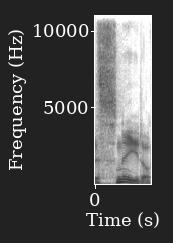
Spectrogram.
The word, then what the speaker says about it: Snyder: The Schneider Cut. The Snyder Cut. Sny Snyder Cut.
